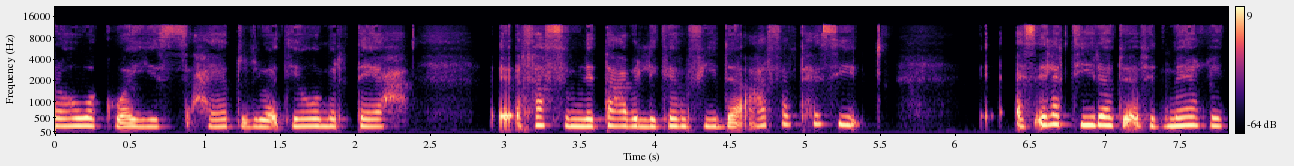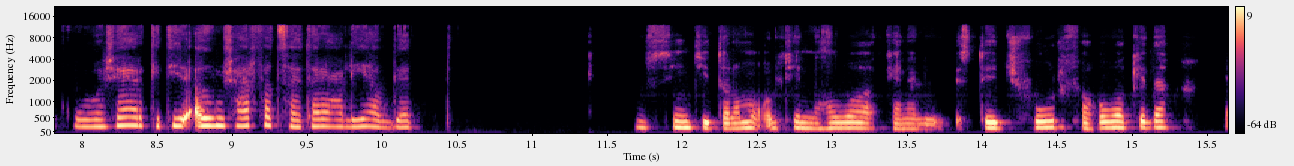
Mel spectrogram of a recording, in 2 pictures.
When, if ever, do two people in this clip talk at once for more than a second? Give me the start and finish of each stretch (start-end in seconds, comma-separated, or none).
none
